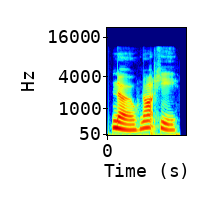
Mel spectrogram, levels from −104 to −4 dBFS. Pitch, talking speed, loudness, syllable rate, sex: 185 Hz, 150 wpm, -18 LUFS, 3.2 syllables/s, female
